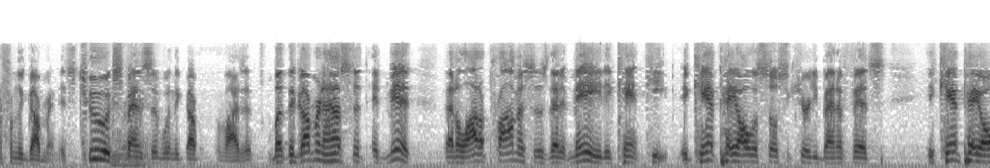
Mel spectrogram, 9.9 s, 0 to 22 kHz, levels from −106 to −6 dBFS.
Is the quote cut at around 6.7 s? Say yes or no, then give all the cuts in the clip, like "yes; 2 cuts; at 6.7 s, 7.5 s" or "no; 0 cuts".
yes; 2 cuts; at 2.6 s, 6.7 s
